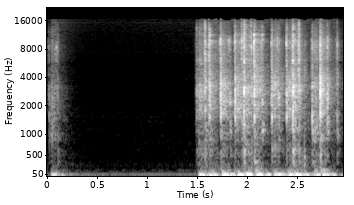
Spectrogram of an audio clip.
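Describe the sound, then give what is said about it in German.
Typing a note on a computer keyboard: a near-silent pause, then a quick, steady run of many crisp key clacks continuing to the end. “Ich muss hier noch was auf meine schlaue Liste schreiben.”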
